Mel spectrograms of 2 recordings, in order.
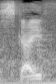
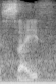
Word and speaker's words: Scythe: cruisers you have a skype or scythe excuse me this C is not supposed to be pronounced they repaired other ships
